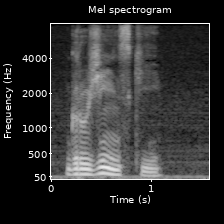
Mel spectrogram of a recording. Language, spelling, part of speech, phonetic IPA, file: Polish, gruziński, adjective / noun, [ɡruˈʑĩj̃sʲci], Pl-gruziński.ogg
